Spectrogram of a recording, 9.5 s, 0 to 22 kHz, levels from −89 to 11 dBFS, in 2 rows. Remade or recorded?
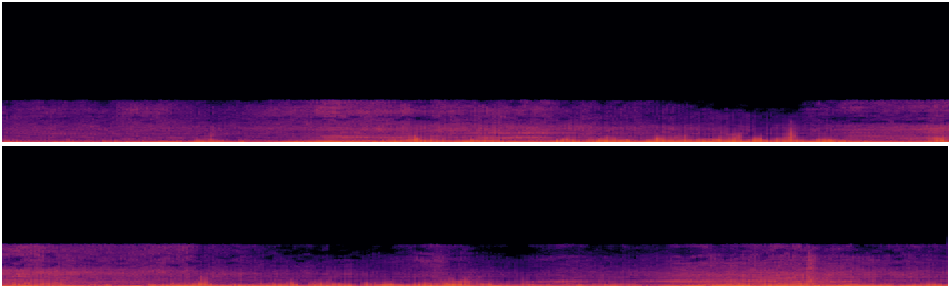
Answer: remade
